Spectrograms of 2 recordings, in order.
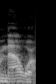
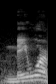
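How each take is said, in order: First: The first vowel sounds like 'ah'. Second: The first vowel sounds like 'eh'. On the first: The speaker calls it right. "Mawar, let's call it that" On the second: The speaker calls it wrong. "I called it Mewar yesterday, and some people were saying, no, you're pronouncing it wrong"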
